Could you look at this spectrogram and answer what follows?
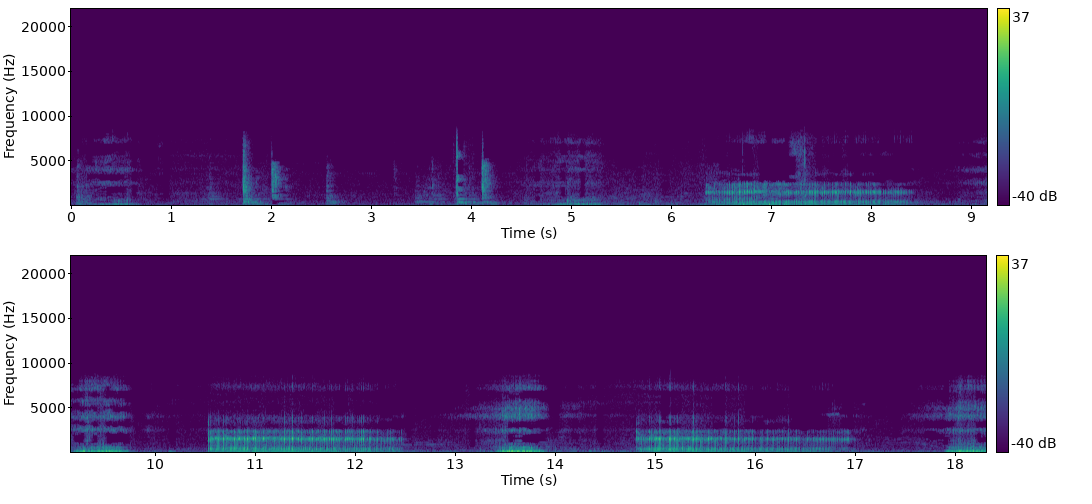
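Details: Sleeping friend snoring: loud, rattling snores on the in-breath with quieter breaths between, in an irregular rhythm; heavy snoring.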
